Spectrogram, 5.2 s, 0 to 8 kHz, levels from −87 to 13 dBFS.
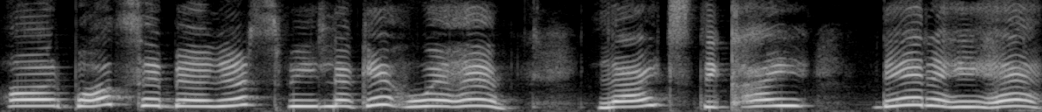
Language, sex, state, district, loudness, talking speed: Hindi, female, Himachal Pradesh, Shimla, -11 LUFS, 150 wpm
